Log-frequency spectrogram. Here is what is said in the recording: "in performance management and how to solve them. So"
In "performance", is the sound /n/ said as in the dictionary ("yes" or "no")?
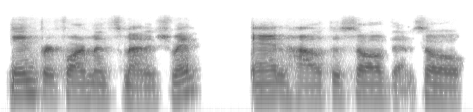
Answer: yes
